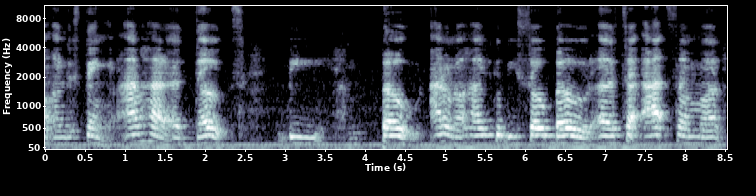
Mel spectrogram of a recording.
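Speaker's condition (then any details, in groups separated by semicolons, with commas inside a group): Cerebral palsy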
